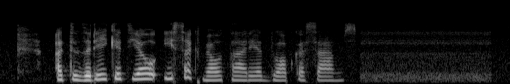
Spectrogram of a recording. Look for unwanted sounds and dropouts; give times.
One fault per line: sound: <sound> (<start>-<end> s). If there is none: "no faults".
no faults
